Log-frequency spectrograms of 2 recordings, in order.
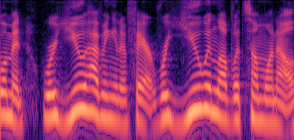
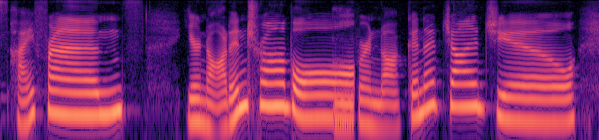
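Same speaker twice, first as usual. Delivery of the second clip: kindly put-on teacher voice, drawn-out "you". Retelling how she spoke to the students, using her teacher voice. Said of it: "trying to use my teacher voice".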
